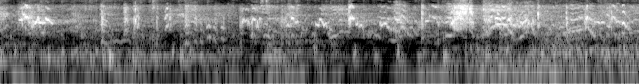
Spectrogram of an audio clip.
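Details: Budgerigar calls presented as signs of the bird's emotions: a dense, continuous high chatter of scratchy chirps and squawks, busy throughout with no clear pauses.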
